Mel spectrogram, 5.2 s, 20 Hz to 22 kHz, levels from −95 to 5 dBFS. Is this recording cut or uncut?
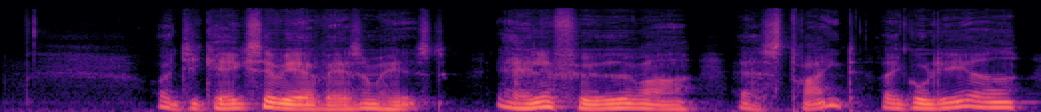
cut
